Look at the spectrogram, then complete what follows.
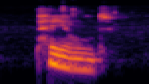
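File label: "paled", British English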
